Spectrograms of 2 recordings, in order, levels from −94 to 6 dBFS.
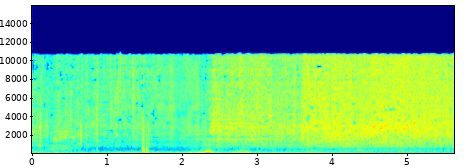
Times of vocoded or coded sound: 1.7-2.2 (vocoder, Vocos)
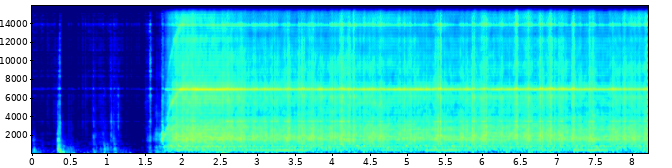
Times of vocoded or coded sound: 0.0-8.2 (vocoder, Vocos)

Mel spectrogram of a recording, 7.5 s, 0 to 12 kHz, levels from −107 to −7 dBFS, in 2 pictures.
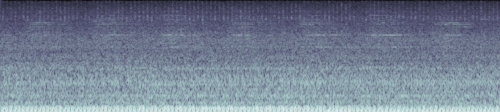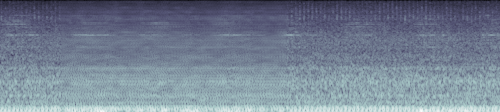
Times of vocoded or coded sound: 4.2-5.9 (vocoder, Vocos)

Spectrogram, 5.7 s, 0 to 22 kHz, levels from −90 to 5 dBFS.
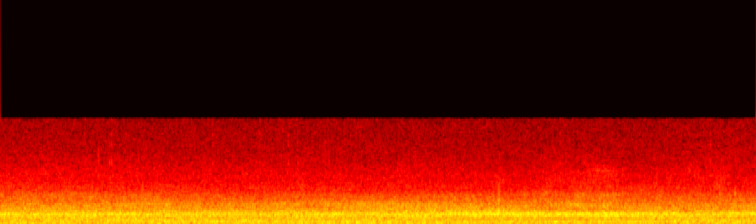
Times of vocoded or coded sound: none

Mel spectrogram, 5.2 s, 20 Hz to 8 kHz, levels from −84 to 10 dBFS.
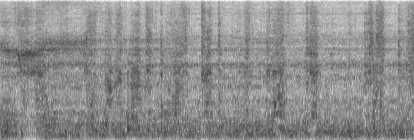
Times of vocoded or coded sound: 0.5-1.1 (vocoder, Vocos); 1.7-2.8; 3.6-4.7

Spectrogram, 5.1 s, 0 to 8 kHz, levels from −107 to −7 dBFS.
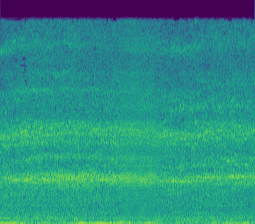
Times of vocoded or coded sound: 2.4-3.2 (vocoder, Vocos)

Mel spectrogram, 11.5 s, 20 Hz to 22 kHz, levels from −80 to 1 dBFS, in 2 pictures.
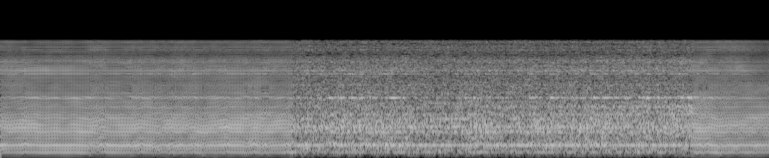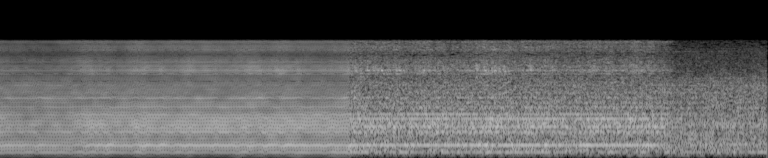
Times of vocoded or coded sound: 0.0-2.2 (vocoder, Vocos); 5.2-8.4

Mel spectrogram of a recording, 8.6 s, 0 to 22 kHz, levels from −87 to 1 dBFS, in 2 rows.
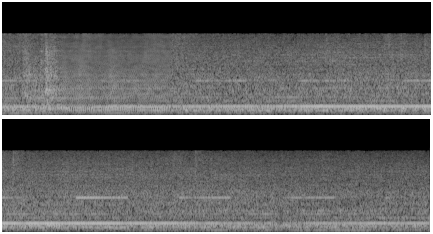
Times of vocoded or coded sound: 0.6-1.7 (vocoder, Vocos)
